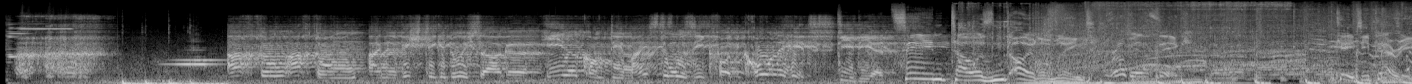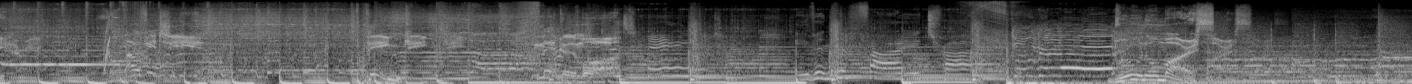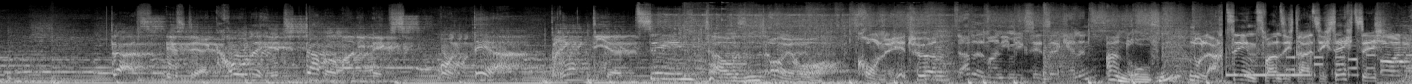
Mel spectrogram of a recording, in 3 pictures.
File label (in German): Station Voice Sprecher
